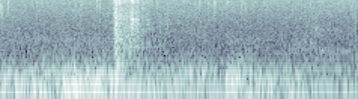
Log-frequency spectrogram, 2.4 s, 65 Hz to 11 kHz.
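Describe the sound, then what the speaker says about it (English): Thunder rumbles in Fallout 4: a loud, close crack over a continuous low storm rumble with rain hiss, lasting a couple of seconds without speech. "That thunder is almost a bit much."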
